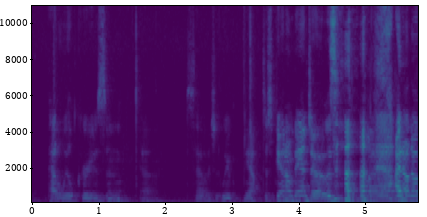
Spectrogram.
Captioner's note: laughing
